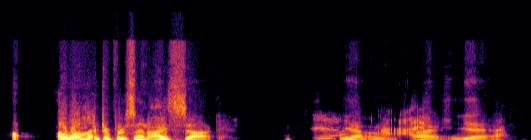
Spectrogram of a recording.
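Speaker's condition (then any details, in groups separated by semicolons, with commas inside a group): Cerebral palsy; present from birth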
